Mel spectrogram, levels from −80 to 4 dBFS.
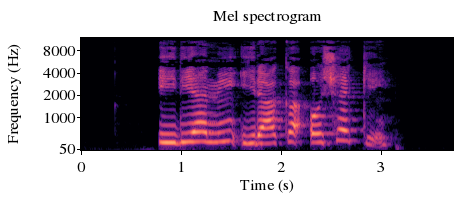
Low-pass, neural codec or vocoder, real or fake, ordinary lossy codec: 10.8 kHz; none; real; Opus, 64 kbps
